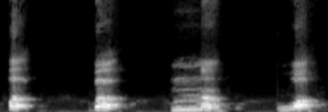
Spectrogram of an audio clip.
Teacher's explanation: तो जी जो वो साउंड है, दैट इज बेसिकली जब दोनों लिप्स आपस में बिल्कुल क्लोज हो जाते हैं, यानी कि दोनों लिप्स के इंटरेक्शन से जो साउंड प्रोड्यूस होती है उसको हम बायलेबियल साउंड कहते हैं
